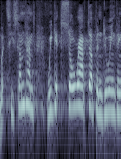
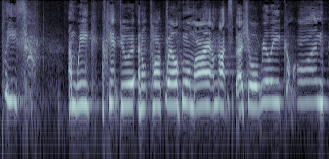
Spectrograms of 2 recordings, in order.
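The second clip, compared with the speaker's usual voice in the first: slightly high, whiny list of excuses; mock pleading; 4 semitones higher than usual. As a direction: plead weakly, dragging out the protest. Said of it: "we're going".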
